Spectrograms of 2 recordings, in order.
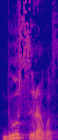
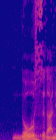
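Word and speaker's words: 누스 (νοῦς): 그런데 헬라어에서는요, 저걸 누스라고 써요. 누스. N-O-U-S인데 그 발음 나는 식이에요 저거. 노우스가 아니고 누스입니다.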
